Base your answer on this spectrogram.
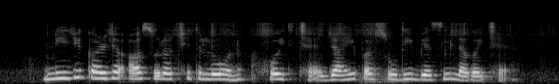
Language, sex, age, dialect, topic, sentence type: Maithili, female, 18-24, Bajjika, banking, statement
